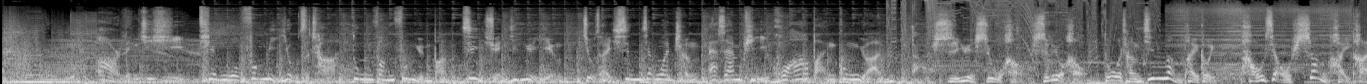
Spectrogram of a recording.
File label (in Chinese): 男, 国语男声配音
